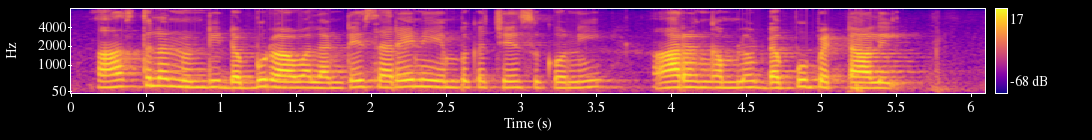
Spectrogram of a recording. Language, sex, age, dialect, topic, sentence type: Telugu, female, 18-24, Southern, banking, statement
